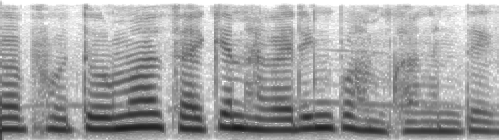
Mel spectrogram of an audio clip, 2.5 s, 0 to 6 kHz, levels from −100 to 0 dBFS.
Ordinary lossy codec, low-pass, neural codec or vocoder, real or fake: none; 5.4 kHz; none; real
